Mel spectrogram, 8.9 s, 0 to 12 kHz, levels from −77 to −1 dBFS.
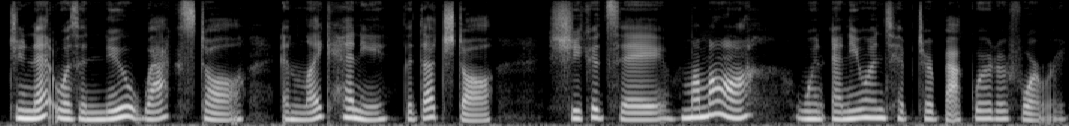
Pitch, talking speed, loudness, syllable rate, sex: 210 Hz, 155 wpm, -19 LUFS, 4.3 syllables/s, female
